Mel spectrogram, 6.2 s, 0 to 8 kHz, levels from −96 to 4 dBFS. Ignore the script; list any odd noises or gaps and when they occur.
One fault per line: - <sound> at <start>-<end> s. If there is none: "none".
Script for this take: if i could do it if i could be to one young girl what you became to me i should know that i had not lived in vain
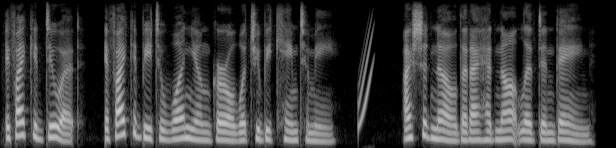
- chirp at 3.6-3.7 s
